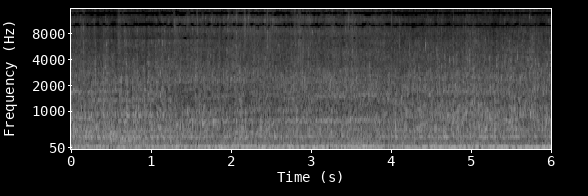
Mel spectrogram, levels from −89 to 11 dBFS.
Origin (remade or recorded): recorded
